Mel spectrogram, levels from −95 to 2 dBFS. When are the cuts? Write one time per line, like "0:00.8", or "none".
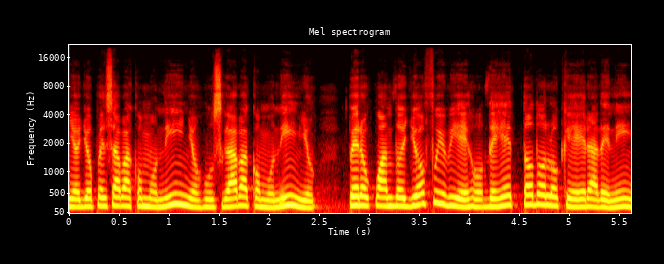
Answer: none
